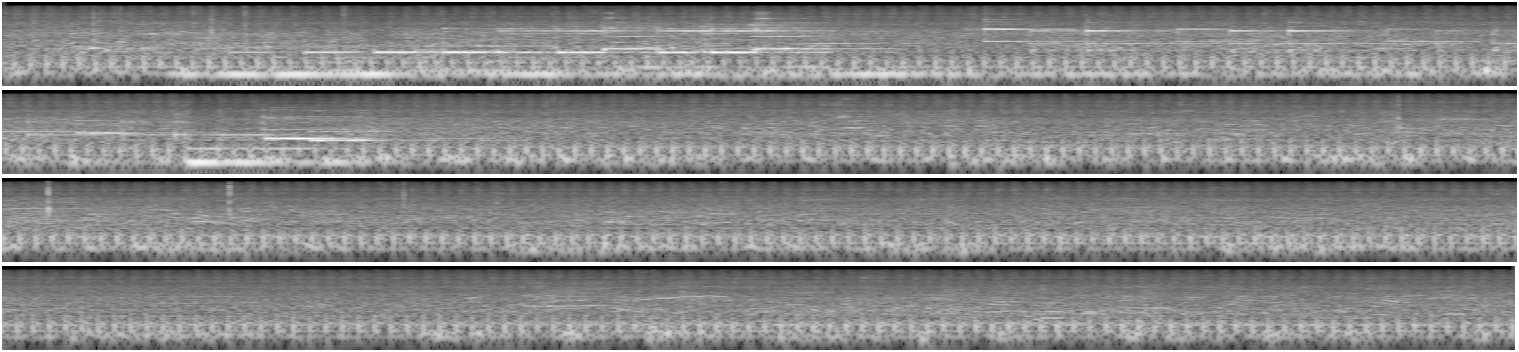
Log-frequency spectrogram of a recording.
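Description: Parade crowd noise with music over loudspeakers: a melody of held notes with low beats for about the first ten seconds, then steady crowd chatter over a low hum.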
